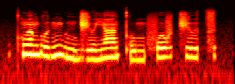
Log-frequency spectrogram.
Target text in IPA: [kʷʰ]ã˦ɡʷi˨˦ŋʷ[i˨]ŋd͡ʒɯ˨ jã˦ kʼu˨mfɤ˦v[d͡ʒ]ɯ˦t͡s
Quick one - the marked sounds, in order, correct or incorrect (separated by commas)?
correct, correct, incorrect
